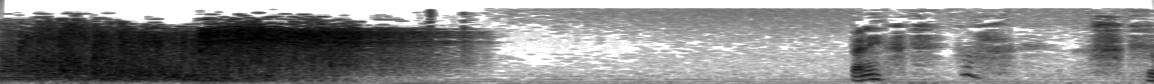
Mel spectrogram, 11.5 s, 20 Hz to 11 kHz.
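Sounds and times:
car skidding sideways and crashing with grinding noise: 0.0 - 4.6
speech: 8.6 - 10.0.

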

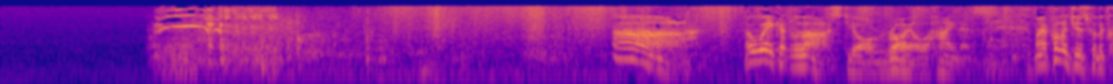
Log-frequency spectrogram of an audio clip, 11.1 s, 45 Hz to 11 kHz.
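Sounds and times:
horse neighing in a stable at Newmarket: 1.5 - 3.4
horse snorting in a stable at Newmarket: 2.0 - 3.9
horse shuffling in a stable at Newmarket: 2.5 - 11.1
speech: 7.6 - 11.1.

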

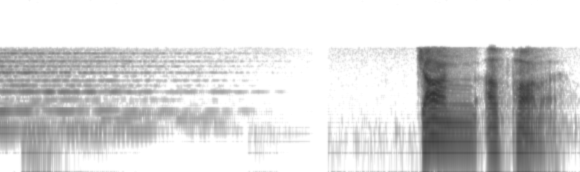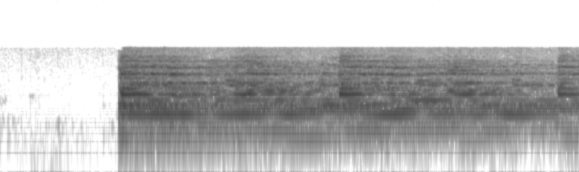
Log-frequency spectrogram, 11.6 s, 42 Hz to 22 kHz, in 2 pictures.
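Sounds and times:
speech: 4.2 - 5.6
church bells ringing in a peal: 7.0 - 11.5.

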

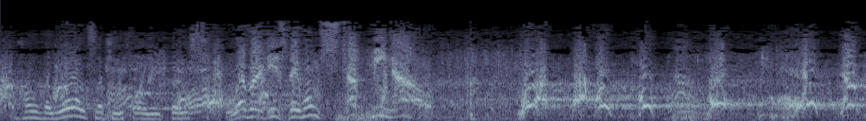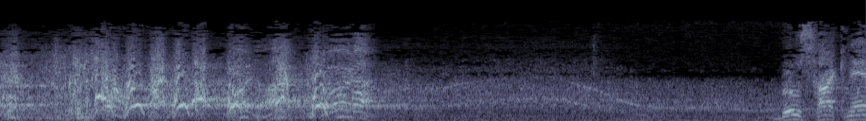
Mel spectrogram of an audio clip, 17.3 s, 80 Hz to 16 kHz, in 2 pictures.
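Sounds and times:
pack of sled dogs barking and yipping: 0.0 - 3.0, 5.2 - 12.6
speech: 0.2 - 8.5, 16.5 - 17.3.

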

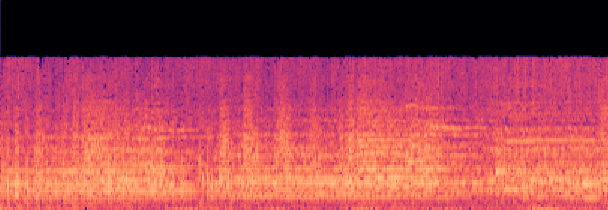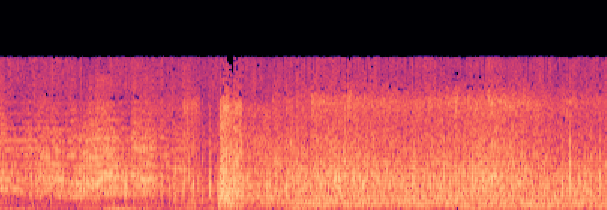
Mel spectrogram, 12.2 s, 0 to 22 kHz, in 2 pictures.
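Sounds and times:
sustained musical passage: 0.0 - 7.8
storm noise roaring: 0.0 - 12.1
sudden sharp thunderclap: 0.0 - 12.1.

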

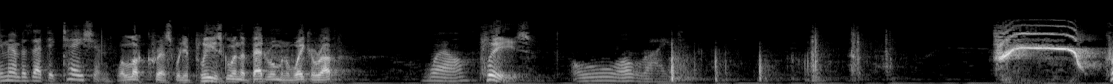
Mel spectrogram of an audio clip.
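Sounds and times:
speech: 0.0 - 3.5, 4.2 - 6.8
scattered knocks and footstep-like thumps: 6.6 - 9.1
loud sustained woman's scream rising in pitch: 9.9 - 11.1.

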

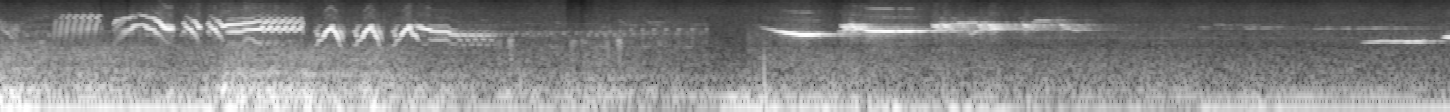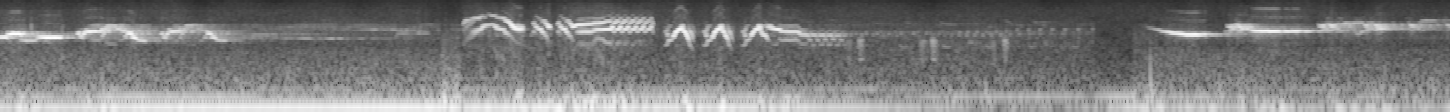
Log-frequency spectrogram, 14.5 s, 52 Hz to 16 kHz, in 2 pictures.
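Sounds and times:
birds chirping at dawn: 0.0 - 14.4
low steady rumble: 0.0 - 14.4.

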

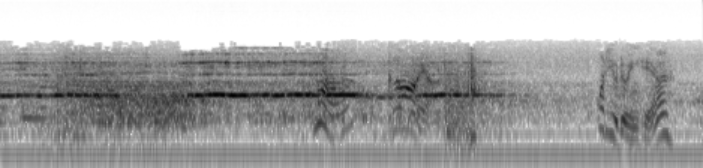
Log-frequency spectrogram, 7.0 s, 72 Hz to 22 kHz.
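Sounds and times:
train rumbling and gaining speed: 0.0 - 6.3
high whining tones: 0.0 - 7.0
speech: 6.4 - 7.0.

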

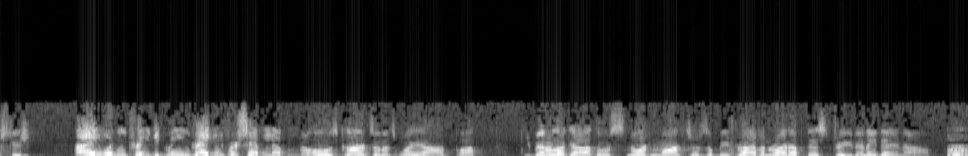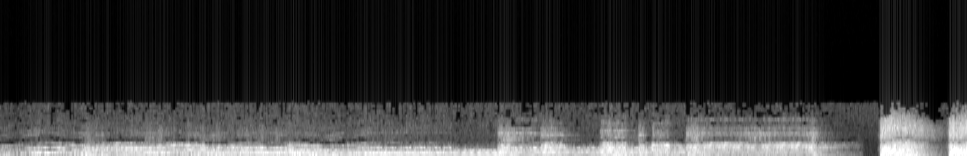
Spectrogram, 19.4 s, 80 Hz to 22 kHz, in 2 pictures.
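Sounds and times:
speech: 0.0 - 9.4, 10.5 - 10.8
brassy sustained music: 9.5 - 18.3
gunshot-like bangs: 18.5 - 19.3.

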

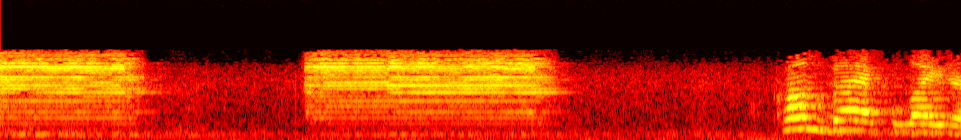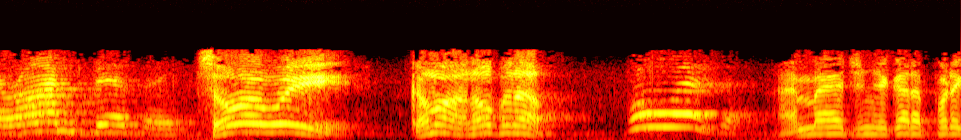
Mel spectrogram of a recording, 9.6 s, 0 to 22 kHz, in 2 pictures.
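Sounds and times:
apartment door buzzer: 0.0 - 0.9, 1.5 - 2.9
low hum: 0.0 - 9.6
speech: 3.9 - 9.6.

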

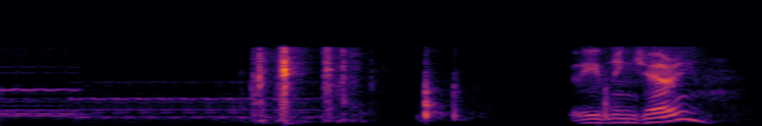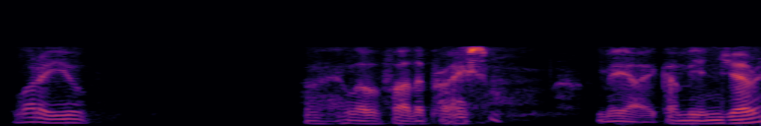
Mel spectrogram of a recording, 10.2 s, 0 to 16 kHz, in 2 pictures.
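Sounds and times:
sustained musical tone: 0.0 - 1.6
speech: 3.9 - 5.8, 7.4 - 10.1.

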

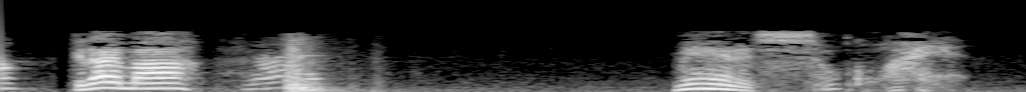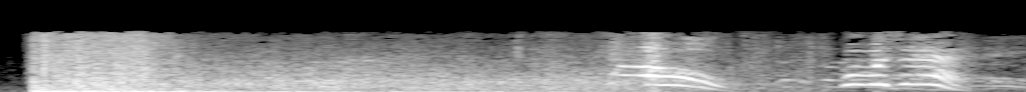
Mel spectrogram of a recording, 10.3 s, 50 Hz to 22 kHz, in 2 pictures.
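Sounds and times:
speech: 0.0 - 1.6, 3.4 - 4.8, 8.2 - 10.1
car blowing up in loud explosion outside: 5.3 - 8.5.

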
